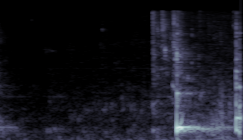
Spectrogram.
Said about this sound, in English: Excuse me, as I spill water on myself.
